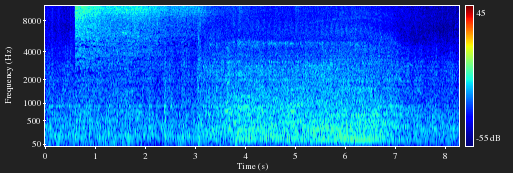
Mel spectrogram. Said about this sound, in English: Well, this is my bus.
